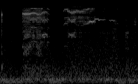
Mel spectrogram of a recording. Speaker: stand get some pretty good binding in here you can tell that squeaking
